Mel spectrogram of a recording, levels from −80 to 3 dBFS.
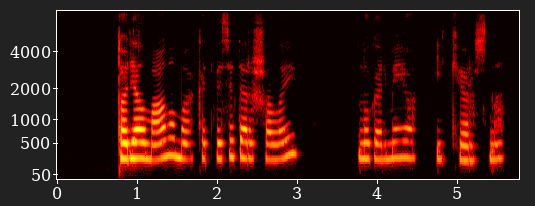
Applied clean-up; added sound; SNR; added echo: none; none; none; none.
